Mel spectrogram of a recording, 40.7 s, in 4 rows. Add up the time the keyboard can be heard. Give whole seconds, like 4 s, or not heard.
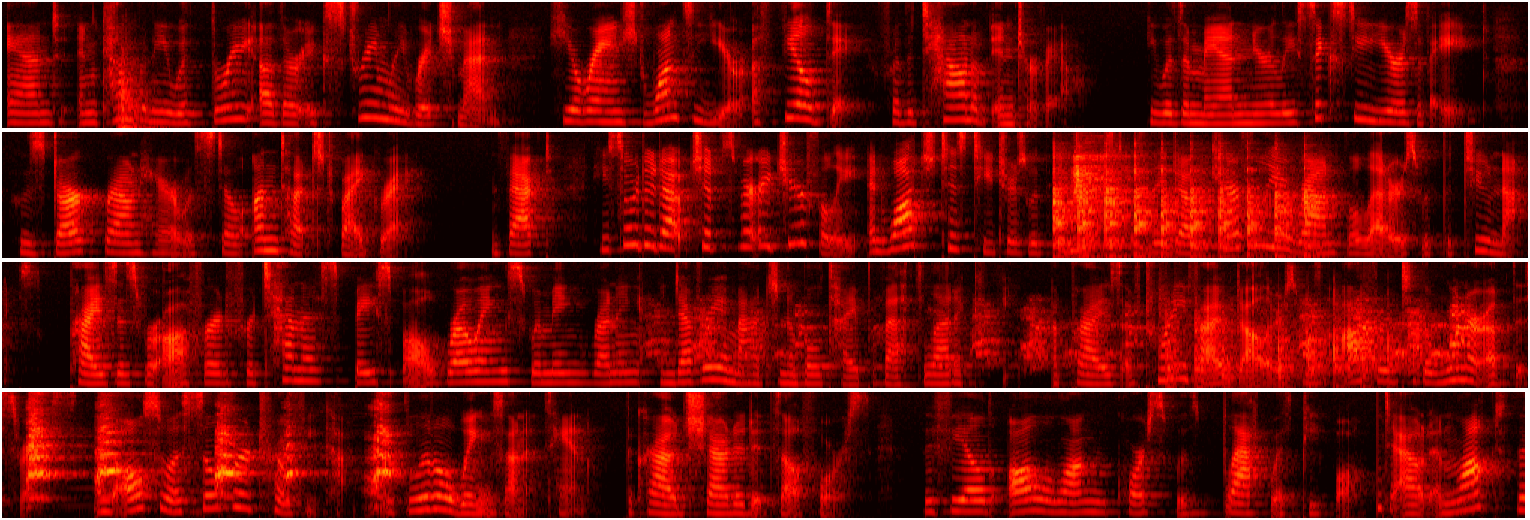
not heard.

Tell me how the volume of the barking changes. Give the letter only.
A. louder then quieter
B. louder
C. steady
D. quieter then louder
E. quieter
B.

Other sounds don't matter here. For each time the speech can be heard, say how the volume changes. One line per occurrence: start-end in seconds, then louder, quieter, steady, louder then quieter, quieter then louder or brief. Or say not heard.
0.0-40.6 steady.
